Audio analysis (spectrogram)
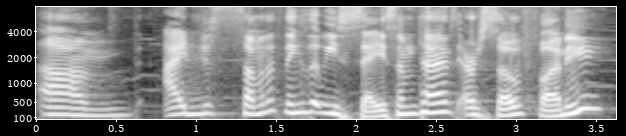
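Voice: medium pitch, moderate pace, soft background music. A radio show host in casual morning chat, laughing often and reading horoscopes. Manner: giggly, animated, laughs often.

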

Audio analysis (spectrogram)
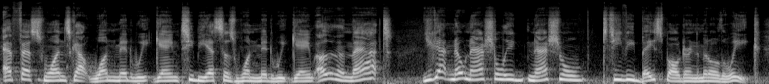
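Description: A man's voice: sits high, animated, fast talker, warm tone. A man co-hosting a sports talk show in casual banter, repeating himself for emphasis as he makes his point. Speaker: sports radio show co-host.

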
